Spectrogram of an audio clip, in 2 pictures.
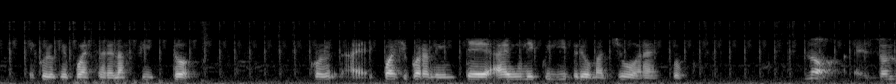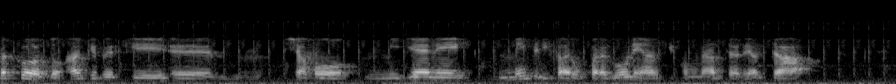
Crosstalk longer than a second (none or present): none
